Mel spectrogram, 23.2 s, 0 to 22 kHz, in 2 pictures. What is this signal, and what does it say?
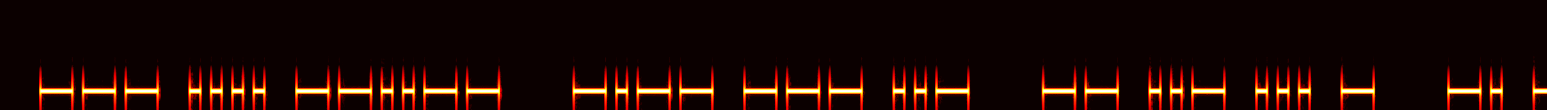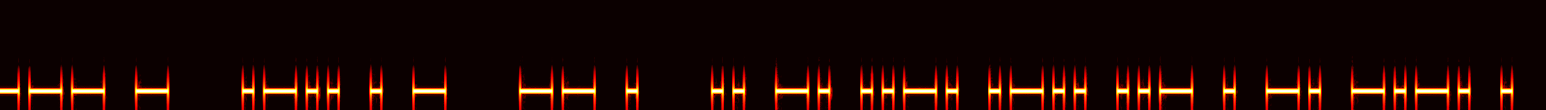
Morse code, heard as a keyed tone, about 15 wpm, 700 Hz. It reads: OH, YOU MUST NOT LET ME INFLUENCE
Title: Sentences from Top 1100 Words 15wpm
